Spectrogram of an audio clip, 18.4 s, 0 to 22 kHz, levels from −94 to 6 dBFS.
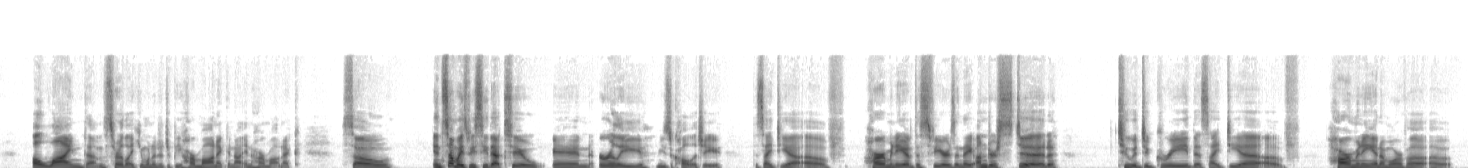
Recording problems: none

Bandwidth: 14.5 kHz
